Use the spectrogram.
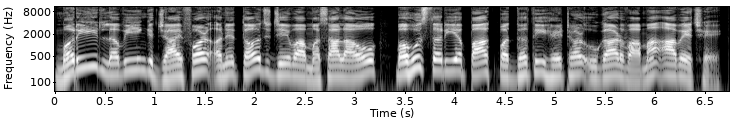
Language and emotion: Gujarati, neutral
